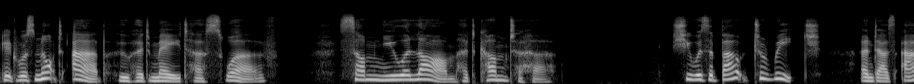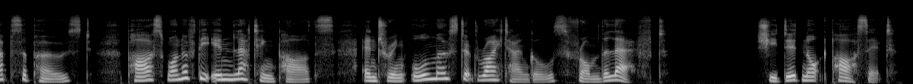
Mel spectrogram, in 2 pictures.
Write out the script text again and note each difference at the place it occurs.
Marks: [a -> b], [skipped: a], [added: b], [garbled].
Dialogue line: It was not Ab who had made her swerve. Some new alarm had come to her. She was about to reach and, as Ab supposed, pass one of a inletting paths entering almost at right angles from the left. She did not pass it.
It was not Ab who had made her swerve. Some new alarm had come to her. She was about to reach and, as Ab supposed, pass one of [a -> the] inletting paths entering almost at right angles from the left. She did not pass it.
